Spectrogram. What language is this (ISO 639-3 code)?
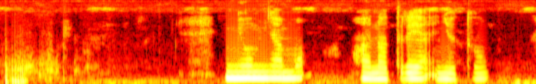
sat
